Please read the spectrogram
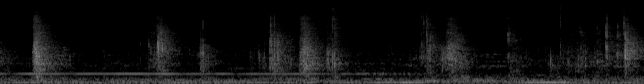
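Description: Hand-laminating a surfboard with resin: a series of short, soft swishes and scuffs, irregularly spaced about half a second to a second apart, from squeegee strokes over the wet resin and the glasser's steps around the board.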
